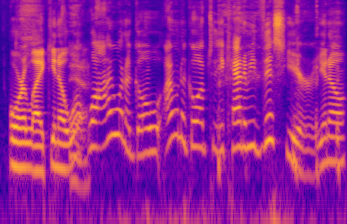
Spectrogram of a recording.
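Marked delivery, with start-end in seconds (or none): 0.8-3.9 very high, swooping, sing-song whine. Quoting a film scene to a co-host: whiny Luke Skywalker voice. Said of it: "Mark Hamill's so whiny".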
